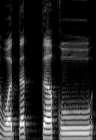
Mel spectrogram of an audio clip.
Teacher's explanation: اس میں قاف موٹا رکھیے گا، تھوڑا کھینچیے گا کیونکہ واو مدہ ہے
